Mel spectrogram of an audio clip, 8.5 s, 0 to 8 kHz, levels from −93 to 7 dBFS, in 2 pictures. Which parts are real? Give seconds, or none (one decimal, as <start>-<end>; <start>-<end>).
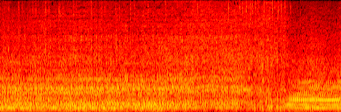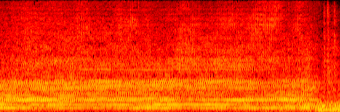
0.0-8.5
